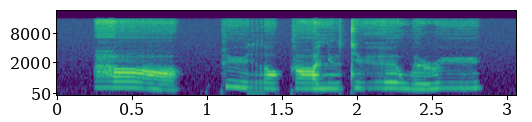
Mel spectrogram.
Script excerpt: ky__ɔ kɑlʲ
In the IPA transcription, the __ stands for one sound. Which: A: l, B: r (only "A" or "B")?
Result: B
